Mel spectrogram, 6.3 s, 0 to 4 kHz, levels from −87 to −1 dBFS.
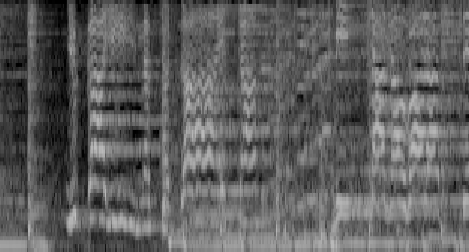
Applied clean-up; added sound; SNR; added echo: none; none; none; none.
